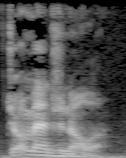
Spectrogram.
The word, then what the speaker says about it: Joe Manganiello: Joe Maganella. I always fuck his name up. Sorry. You know, the big burly dude who is from True Blood. Played the vampire. Joe Manganiello. There we go. Knew I'd get his name right if I just powered through.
